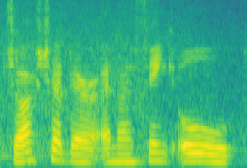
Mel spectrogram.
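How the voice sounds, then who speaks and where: A man's voice: medium pitch, little pitch movement, normal speed, a crowd in the background. A man co-commentating a sim race live, adding analytical details about gaps and pit stops. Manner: analytical, adds reference details. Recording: loud engine noise on stream. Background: race car engine noise.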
